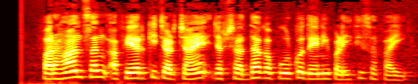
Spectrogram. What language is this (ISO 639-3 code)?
hin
